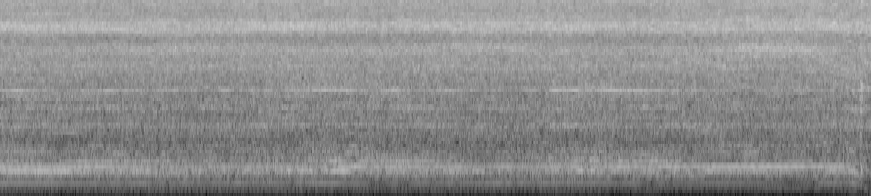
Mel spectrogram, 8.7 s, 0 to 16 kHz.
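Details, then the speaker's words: Eureka SmartVac 4870 upright vacuum, rebuilt from two broken machines, on high carpet setting: loud steady motor whine with even airy rush, normal run; long motor wind-down, and the belt seems to be slipping and may need replacing soon. "motor has a bit of a long wind down but other than that it's it's all right"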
